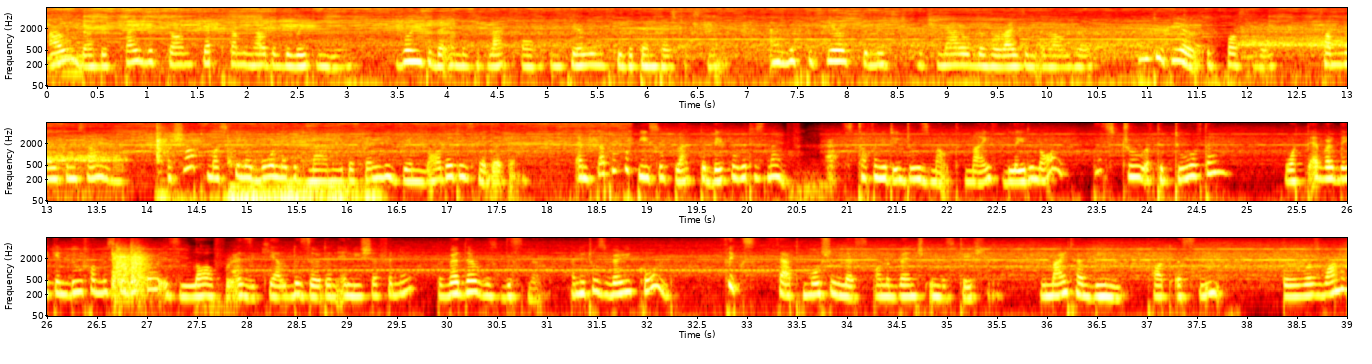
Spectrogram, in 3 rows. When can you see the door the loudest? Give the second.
27 s.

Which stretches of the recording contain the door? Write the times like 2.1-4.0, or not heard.
14.1-16.4, 25.9-27.2.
